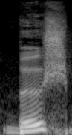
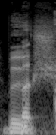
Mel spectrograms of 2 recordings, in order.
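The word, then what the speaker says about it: Boush: So Scott is not here. So we're going to have to rely on me for pronunciation. But the disguise Leia is wearing here, again, spoiler alert, is Boosh. – B-O-U-S-H-H.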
